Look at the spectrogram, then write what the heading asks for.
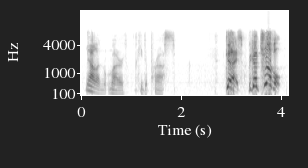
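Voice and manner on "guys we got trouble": far-raised, high, loud urgent call. Narrator reading a teammate calling over to the group just before alarms; calling over. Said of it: "Nikki called over".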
